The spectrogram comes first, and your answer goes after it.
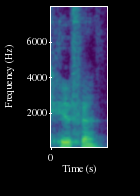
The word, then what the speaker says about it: Hilfe: Anything with an H in German, like Hilfe. Usually French people, if they're not on a rather intermediate or high level, they say Hilfe because so the H is silent.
